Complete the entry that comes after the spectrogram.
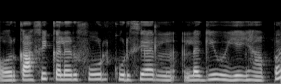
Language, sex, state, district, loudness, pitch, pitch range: Hindi, female, Maharashtra, Mumbai Suburban, -19 LUFS, 220 Hz, 200-230 Hz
